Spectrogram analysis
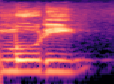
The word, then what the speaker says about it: Moody: is my partner Moody Moody last name I always have to remind people rhymes with Duty yes um we've been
